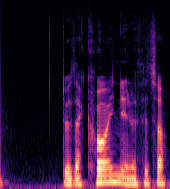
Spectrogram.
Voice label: "croen", welsh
